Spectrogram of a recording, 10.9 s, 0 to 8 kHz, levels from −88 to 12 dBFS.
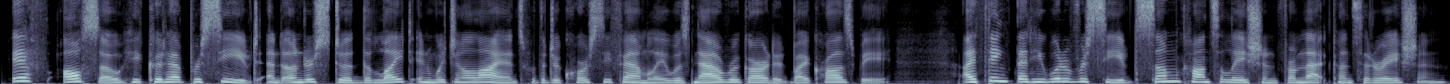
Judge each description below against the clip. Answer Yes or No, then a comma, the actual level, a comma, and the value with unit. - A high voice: Yes, high, 215 Hz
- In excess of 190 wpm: Yes, average, 200 wpm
